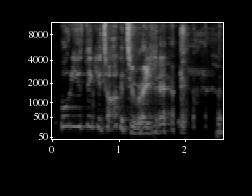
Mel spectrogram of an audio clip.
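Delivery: high, sincerely curious, genuinely interested tone. Retelling what a mom says when her child talks back: imitating his mom. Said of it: "she'll look at you like".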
